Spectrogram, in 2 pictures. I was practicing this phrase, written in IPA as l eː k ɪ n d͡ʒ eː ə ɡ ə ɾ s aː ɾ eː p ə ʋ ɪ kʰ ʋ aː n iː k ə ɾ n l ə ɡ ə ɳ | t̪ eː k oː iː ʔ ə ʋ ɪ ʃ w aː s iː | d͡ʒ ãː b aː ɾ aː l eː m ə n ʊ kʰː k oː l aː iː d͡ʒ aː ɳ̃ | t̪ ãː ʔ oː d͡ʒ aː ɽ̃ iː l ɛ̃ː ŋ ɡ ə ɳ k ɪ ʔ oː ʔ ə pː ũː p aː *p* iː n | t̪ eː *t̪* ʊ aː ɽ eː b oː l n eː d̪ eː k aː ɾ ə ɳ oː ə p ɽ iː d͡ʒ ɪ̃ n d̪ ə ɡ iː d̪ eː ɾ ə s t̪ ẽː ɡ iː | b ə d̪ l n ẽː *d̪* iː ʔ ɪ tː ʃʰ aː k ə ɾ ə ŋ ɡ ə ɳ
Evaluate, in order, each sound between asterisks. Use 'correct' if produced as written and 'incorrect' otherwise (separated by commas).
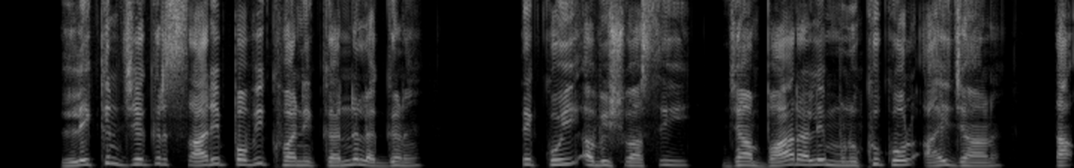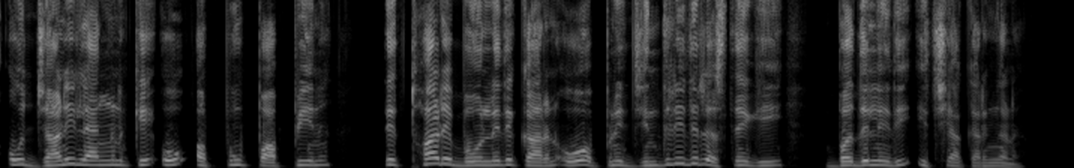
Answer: correct, incorrect, correct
